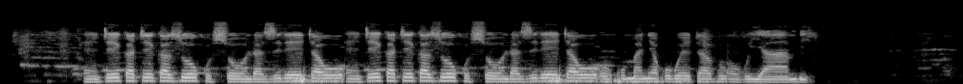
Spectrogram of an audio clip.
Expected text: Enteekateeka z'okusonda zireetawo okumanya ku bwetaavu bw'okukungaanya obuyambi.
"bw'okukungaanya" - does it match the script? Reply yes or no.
no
